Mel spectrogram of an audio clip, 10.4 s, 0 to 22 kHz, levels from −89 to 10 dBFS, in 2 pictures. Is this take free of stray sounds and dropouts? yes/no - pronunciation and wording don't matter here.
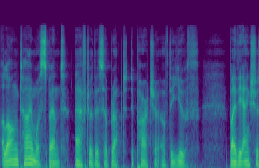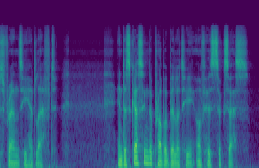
yes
